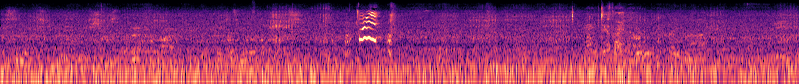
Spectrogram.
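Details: A stray black-and-white tuxedo cat (hachiware) sits in an air-conditioned waiting room during an unusually hot summer and gives one short wavering meow midway, set against a steady low hum and faint room noise.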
